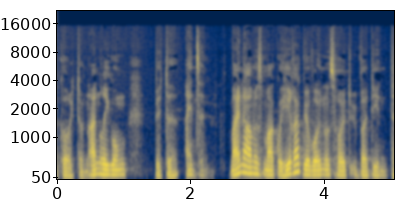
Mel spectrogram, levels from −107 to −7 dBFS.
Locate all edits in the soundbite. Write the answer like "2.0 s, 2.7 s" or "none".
1.9 s, 3.7 s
